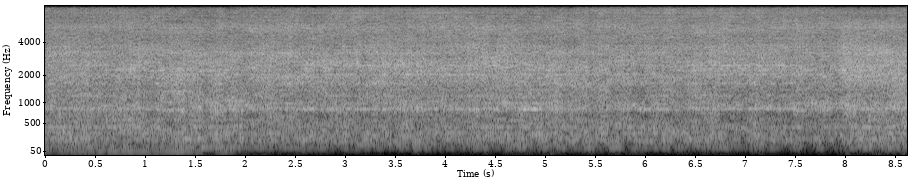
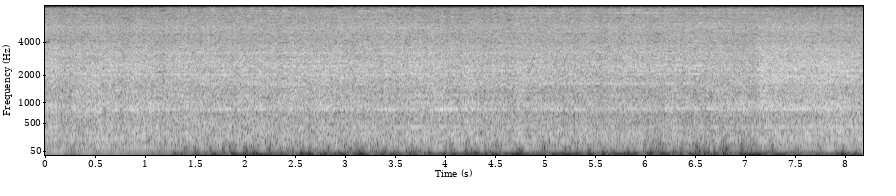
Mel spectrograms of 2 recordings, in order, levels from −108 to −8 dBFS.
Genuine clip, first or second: second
